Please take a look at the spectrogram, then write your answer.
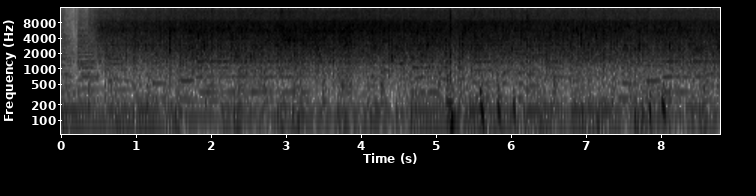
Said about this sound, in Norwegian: Det er gryte som koker på et bål, da, som koker over.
